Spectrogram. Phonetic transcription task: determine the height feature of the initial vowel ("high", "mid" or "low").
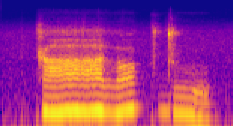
low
